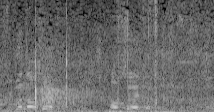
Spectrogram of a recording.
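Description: Short calls from a voice over dull thumps of bare feet stepping on a foam taekwondo competition mat.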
